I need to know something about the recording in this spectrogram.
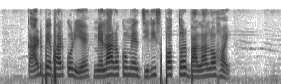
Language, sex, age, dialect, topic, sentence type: Bengali, female, <18, Jharkhandi, agriculture, statement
